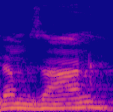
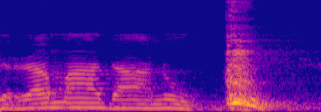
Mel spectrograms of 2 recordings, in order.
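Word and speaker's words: رمضان: word means month and this is Ramadan we generally pronounce in Urdu speaking ramzan which is Urdu name but full word is ramadanu so you combine these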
